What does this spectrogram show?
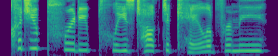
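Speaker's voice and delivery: high sugary pleading voice; whiny pleading. Acted. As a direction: beg sweetly like a spoiled child. Lily begging sweetly.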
